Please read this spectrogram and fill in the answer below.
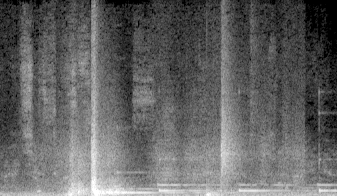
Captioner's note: smack; pensive music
